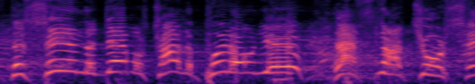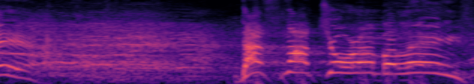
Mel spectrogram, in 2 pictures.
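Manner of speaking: high, shouted revival preaching; full-force preaching. Real, not acted. Preacher rousing the church against the devil, full-force preaching. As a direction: preach it hard, phrase by punched phrase.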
